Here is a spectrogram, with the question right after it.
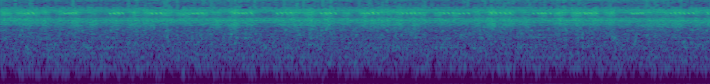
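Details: Crickets calling in a forest at night, their high, pulsed chirps recurring at a fairly even pace, about once a second, over a dense shimmering insect drone.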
